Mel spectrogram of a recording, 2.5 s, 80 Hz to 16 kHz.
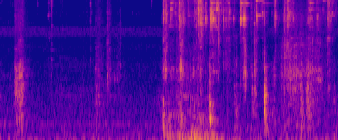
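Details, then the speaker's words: Chevy Blazer 4.3 V6, after replacing a distributor rotor that caused a crank-no-start: keys rattle, the starter spins briefly and the engine catches and settles into a run, starting normally now. "cranks. Bingo! And that's what it was, kids."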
